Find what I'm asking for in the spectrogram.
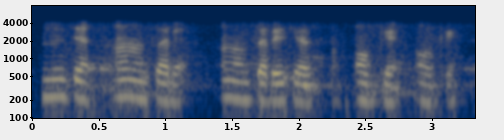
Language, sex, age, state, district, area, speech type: Telugu, female, 30-45, Andhra Pradesh, East Godavari, rural, conversation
